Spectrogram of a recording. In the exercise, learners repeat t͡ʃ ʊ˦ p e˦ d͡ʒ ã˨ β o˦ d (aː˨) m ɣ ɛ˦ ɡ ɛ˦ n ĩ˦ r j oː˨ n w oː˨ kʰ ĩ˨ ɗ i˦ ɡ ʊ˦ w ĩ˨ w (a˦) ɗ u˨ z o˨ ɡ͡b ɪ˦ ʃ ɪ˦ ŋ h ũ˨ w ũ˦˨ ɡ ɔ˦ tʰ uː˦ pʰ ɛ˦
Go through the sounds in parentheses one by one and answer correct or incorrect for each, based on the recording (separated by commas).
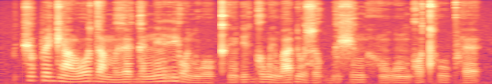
incorrect, correct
